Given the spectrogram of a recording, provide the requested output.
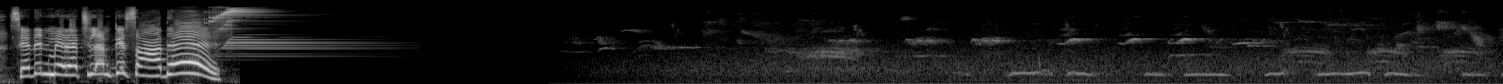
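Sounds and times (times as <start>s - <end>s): birds high chirps: 5.6s - 15.0s.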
